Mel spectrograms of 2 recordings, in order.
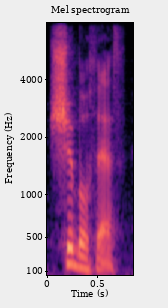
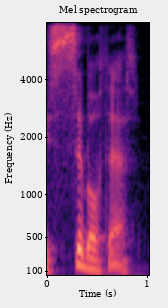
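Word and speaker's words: Shibboleth: When he would say no, they said to him, "Then say Shibbotheth." And he would say Sibbotheth, or he could not pronounce it right.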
